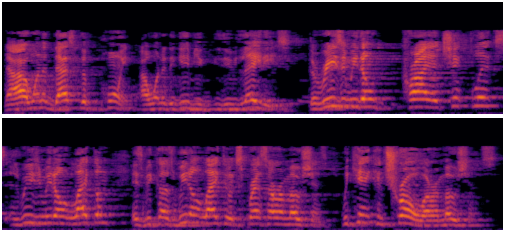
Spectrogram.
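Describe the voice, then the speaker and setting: A man's voice: extremely high pitch, brisk, few pauses, fairly bright tone, highs cut off. A man preaching a casual, joking youth sermon to a crowd of teens.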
